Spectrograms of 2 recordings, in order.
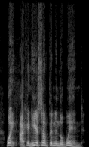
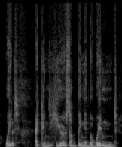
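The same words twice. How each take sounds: First: It is said in the young woman's voice. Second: It is said in the speaker's own voice.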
